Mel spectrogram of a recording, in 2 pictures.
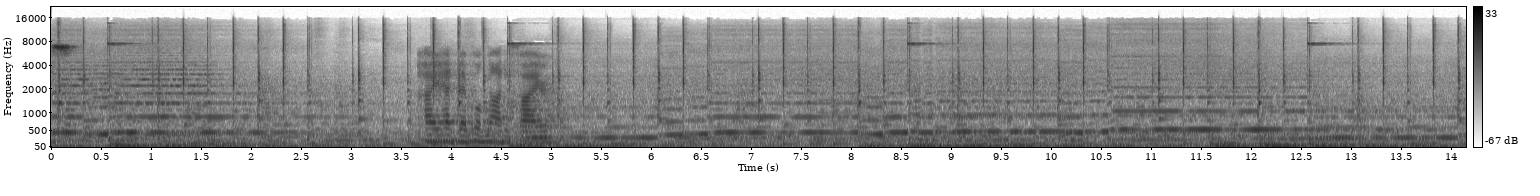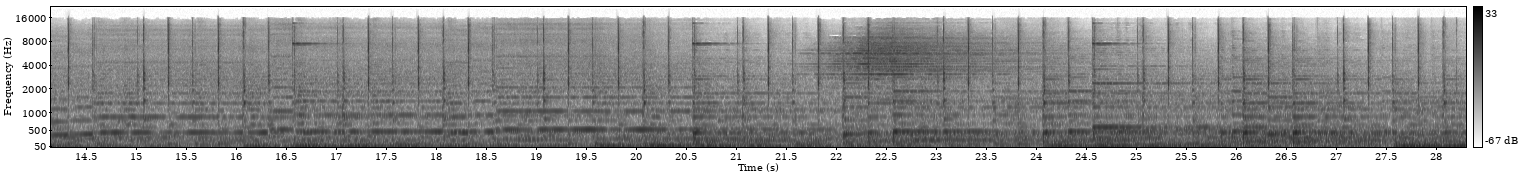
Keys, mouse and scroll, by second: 1.0-2.9 right drag, 2.0 click, 4.3 middle click, 4.8 z, 5.3-6.6 middle drag, 6.6-7.0 scroll up 1, 7.1-10.8 drag, 10.8 middle click, 11.4-12.8 middle drag, 12.0 z, 12.4 z, 13.3-14.6 middle drag, 15.2-18.4 drag, 19.1 z, 19.5-21.4 middle drag, 21.4 scroll up 1, 21.6-22.9 middle drag, 21.8 Return, 23.7 z, 24.3 Tab, 25.7-28.2 right drag, 27.0-28.2 drag, 28.2 middle click.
